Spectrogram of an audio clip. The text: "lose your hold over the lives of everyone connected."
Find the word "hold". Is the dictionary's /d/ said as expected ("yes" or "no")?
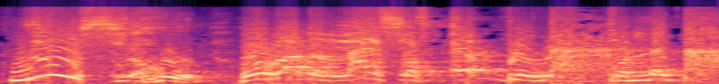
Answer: no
